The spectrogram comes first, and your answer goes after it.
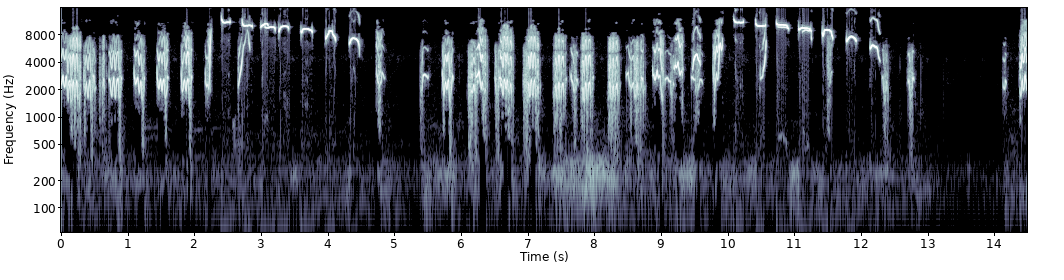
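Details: Call of a baby squirrel, used to encourage baby squirrels to eat: dense runs of rapid, shrill chirping squeaks, a short lull, then more chirp bursts and a few thin, high, slightly falling whistles.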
